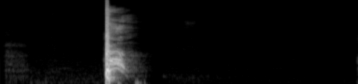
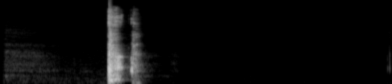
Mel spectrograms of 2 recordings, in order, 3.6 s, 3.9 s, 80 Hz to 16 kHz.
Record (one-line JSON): {"three_cough_length": "3.6 s", "three_cough_amplitude": 32768, "three_cough_signal_mean_std_ratio": 0.15, "cough_length": "3.9 s", "cough_amplitude": 32768, "cough_signal_mean_std_ratio": 0.15, "survey_phase": "beta (2021-08-13 to 2022-03-07)", "age": "45-64", "gender": "Male", "wearing_mask": "No", "symptom_none": true, "smoker_status": "Ex-smoker", "respiratory_condition_asthma": false, "respiratory_condition_other": false, "recruitment_source": "REACT", "submission_delay": "3 days", "covid_test_result": "Negative", "covid_test_method": "RT-qPCR", "influenza_a_test_result": "Unknown/Void", "influenza_b_test_result": "Unknown/Void"}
